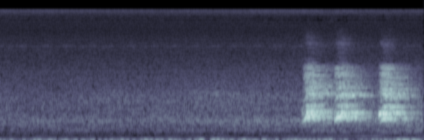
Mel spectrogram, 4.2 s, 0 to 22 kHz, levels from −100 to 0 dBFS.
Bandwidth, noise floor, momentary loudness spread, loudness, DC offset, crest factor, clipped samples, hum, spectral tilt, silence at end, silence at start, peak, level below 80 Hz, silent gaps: 16.5 kHz; -48 dBFS; 26 LU; -22 LUFS; under 0.1%; 20 dB; under 0.1%; none; -1 dB/octave; 0 s; 0.4 s; -6 dBFS; -58 dBFS; none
